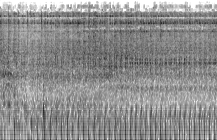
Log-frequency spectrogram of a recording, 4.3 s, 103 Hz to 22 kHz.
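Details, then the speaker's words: Polaris 110 kids snowmobile, single-cylinder, after carburetor replacement and governor linkage simplified to a direct throttle rod; starts and chugs at an even seven or eight pulses a second, a steady, smooth, healthy idle. "start and idles just perfect"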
